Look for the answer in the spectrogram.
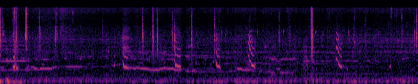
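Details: Partridge, known locally as teetar, calling with a series of clear whistled notes that sweep downward, spaced roughly one second apart, with steady low background rumble.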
